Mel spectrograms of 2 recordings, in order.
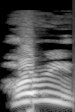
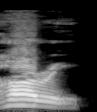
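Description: First: Sharp, much higher urgent call; urgent angel's command; insistent. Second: Said in the usual way. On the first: A narrator's reading. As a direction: urge him on, quick and high. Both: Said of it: "the angels became insistent".

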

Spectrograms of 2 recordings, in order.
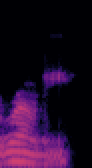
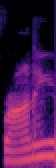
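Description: First: "Roni" with a long OH in the first syllable. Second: "Ronnie" with an open AH in the first syllable. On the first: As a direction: say "Roni" as ROH-nee. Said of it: "or is it Roni". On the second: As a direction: say "Ronnie" as RAH-nee. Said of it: "It is pronounced Ronnie, or is it Roni". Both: Shown as a demonstration.

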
